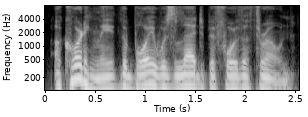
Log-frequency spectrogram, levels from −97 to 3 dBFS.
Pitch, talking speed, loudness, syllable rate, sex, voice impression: 110 Hz, 190 wpm, -18 LUFS, 6.0 syllables/s, male, masculine, adult-like, tensed, powerful, slightly bright, clear, slightly fluent, cool, intellectual, refreshing, calm, friendly, reassuring, lively, slightly kind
